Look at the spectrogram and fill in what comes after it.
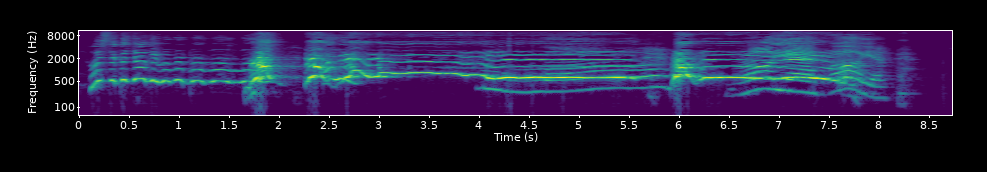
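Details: A Corgi named Chicken howls in long, wavering tones that rise and dip, singing along as a lower human voice joins in.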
